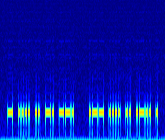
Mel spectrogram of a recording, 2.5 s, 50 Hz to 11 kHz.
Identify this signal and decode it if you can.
Morse code, heard as a keyed tone, about 50 wpm, 600 Hz. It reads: THING WHILE
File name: archived / CRSnet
